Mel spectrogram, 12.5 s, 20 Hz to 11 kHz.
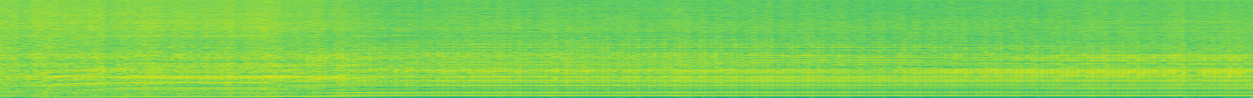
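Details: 2000 Jaguar XK8 engine steps from higher revs down to a steady idle with a persistent droning hum; seller claims the sound is normal but owner doubts it, cause unclear.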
